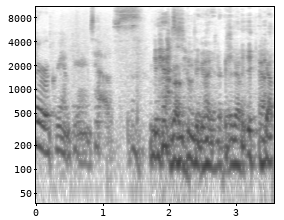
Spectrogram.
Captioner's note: laughing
